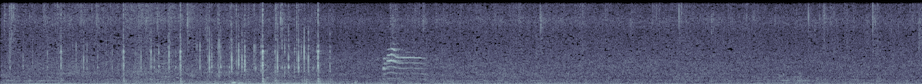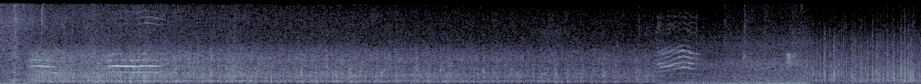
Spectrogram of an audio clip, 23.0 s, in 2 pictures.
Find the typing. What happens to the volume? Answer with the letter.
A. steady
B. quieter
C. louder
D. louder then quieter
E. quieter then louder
C.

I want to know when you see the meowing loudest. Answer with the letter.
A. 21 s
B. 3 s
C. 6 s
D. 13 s
D.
